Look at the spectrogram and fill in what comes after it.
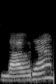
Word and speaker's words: Laura: But I always introduce myself as Laura because that's my name. Uh-huh. That's how we pronounce it in Dutch as well.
